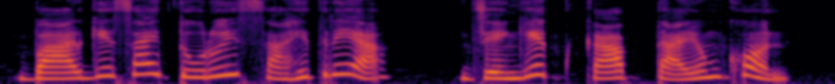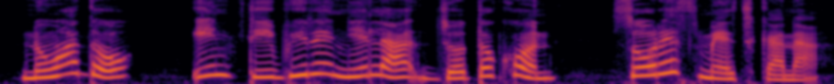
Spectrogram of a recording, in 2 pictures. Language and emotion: Santali, happy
